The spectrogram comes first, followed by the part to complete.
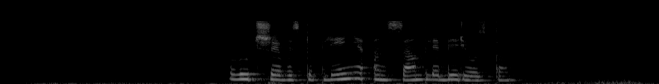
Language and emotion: Russian, neutral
